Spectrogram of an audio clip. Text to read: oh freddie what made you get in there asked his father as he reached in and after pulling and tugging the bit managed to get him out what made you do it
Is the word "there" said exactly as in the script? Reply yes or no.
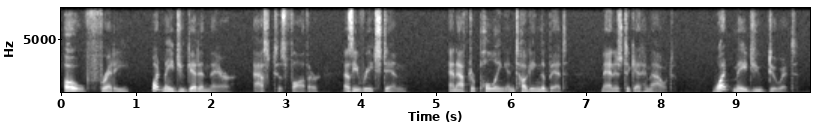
yes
